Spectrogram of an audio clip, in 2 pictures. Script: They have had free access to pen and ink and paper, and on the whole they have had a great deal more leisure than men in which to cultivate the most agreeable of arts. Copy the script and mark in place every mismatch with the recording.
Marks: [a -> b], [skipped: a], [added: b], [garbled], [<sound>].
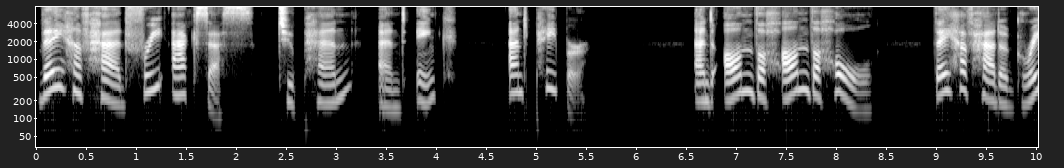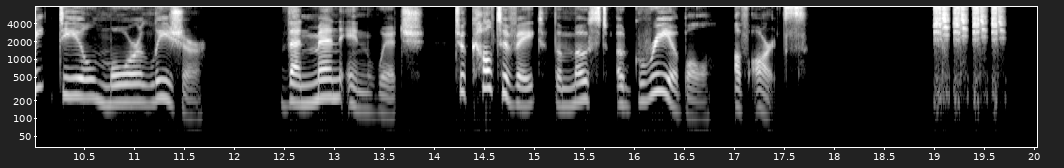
They have had free access to pen and ink and paper, and on the [added: on the] whole they have had a great deal more leisure than men in which to cultivate the most agreeable of arts. [laugh]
